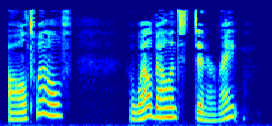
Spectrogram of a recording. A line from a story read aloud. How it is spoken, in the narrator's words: Rylan said, and sighed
